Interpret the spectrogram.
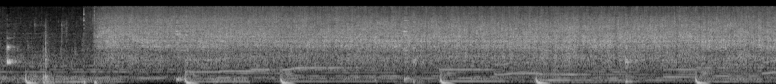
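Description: Garlic hitting hot oil in a frying pan: a loud sizzle that starts suddenly about a second in and then holds steady. Background music with a steady beat plays under it.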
